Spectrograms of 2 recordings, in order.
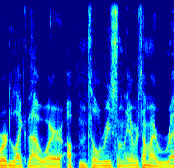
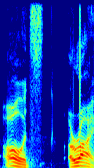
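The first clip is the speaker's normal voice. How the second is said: sudden realization; 7 semitones higher, 8 dB louder, slower than usual. Retold or imitated. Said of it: "I was like".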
